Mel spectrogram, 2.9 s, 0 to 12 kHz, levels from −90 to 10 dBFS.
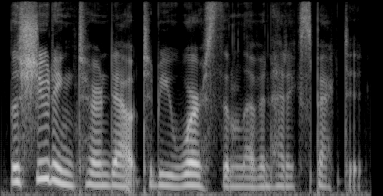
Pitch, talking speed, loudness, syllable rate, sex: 190 Hz, 230 wpm, -19 LUFS, 6.6 syllables/s, female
